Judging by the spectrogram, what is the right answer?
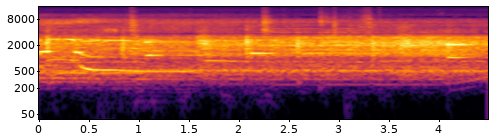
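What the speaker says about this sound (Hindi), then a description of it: "कुत्ते रोने लगे।" Dogs howl and whimper in a mournful, wavering chorus as a horror-story sound effect, drawn-out cries rising and falling over a faint hum, with no speech.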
